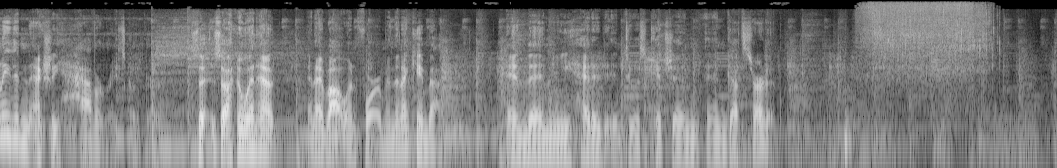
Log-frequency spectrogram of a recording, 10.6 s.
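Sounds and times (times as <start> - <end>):
speech: 0.0 - 8.7
water running from a kitchen tap to wash rice: 8.5 - 10.1.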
